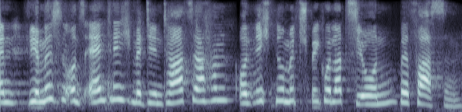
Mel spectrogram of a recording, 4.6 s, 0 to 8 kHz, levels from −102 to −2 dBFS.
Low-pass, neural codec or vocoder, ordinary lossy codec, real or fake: none; codec, 16 kHz, 2 kbps, X-Codec, HuBERT features, trained on general audio; none; fake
